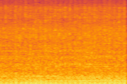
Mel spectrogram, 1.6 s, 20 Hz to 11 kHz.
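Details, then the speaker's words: Toyota RA40 Celica 22RE idling on a freezing-cold day after a cold-start fix: sharp, rapid ticking with each firing pulse from a bad exhaust leak where mismatched Corona and Celica exhaust parts were hammered together. "the only thing we have for salt is the exhaust you can hear that ticking really loud there's a mad exhaust Li"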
